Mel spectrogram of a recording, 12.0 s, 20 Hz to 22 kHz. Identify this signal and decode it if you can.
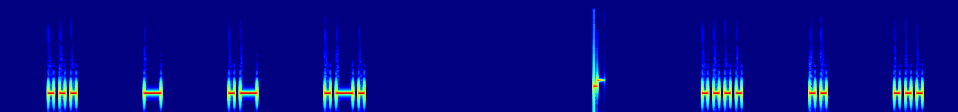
Morse code, heard as a keyed tone, about 17 wpm, spaced as for 8 wpm, 700 Hz. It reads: STAR HIS
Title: 4x Character Spacing - Top 500 Words - 17wpm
